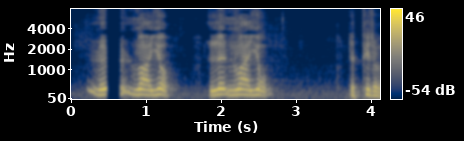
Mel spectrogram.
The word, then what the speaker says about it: noyau: Le noyau, le noyau, le noyau. The pit of a fruit. Le noyau. The I-U is O. O-Y is wa, noa, noyau.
